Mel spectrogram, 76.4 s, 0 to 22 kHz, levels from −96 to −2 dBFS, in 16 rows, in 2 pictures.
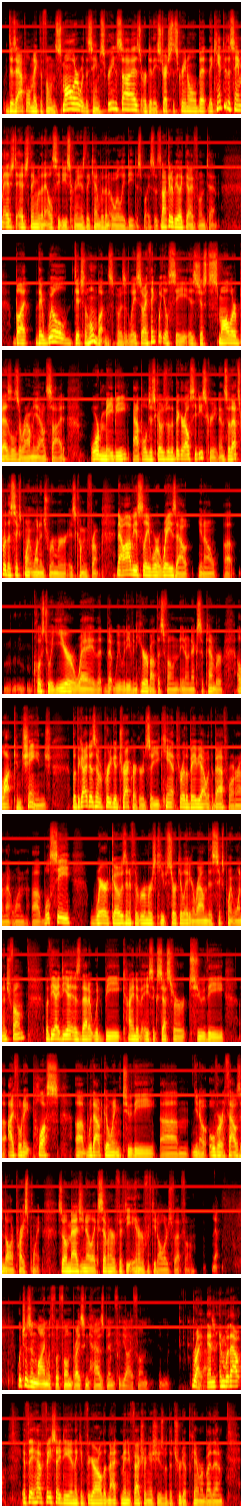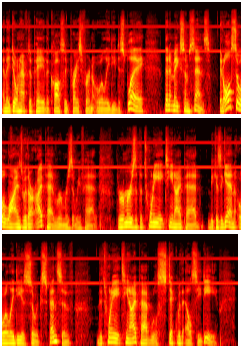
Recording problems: high-pitched whine; faint; throughout; 3.5 kHz, 20 dB below the speech

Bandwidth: 15.5 kHz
